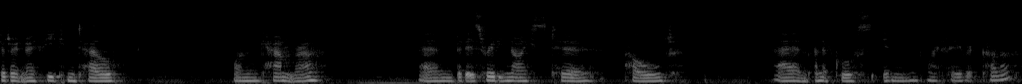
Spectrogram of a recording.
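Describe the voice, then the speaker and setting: A British planner vlogger with a croaky, low, mellow voice does a casual show-and-tell, hesitant and full of ums, soft laughs, and throat clearing. She's in a living room with a hard floor, and the echoey recording has faint noise.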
